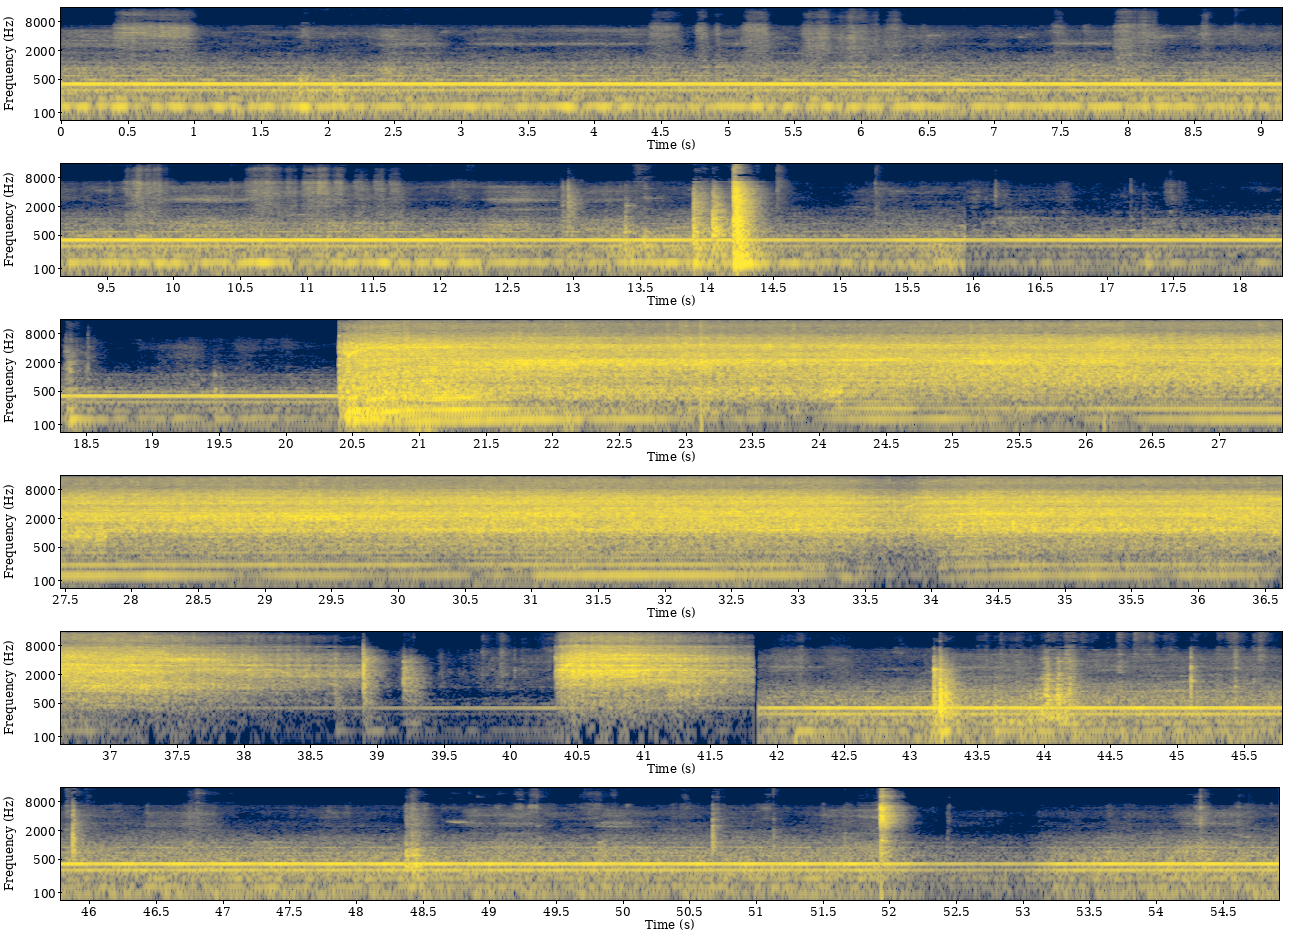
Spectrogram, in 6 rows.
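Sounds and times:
electric jigsaw cutting wood: 20.4 - 39.0, 40.3 - 41.9.

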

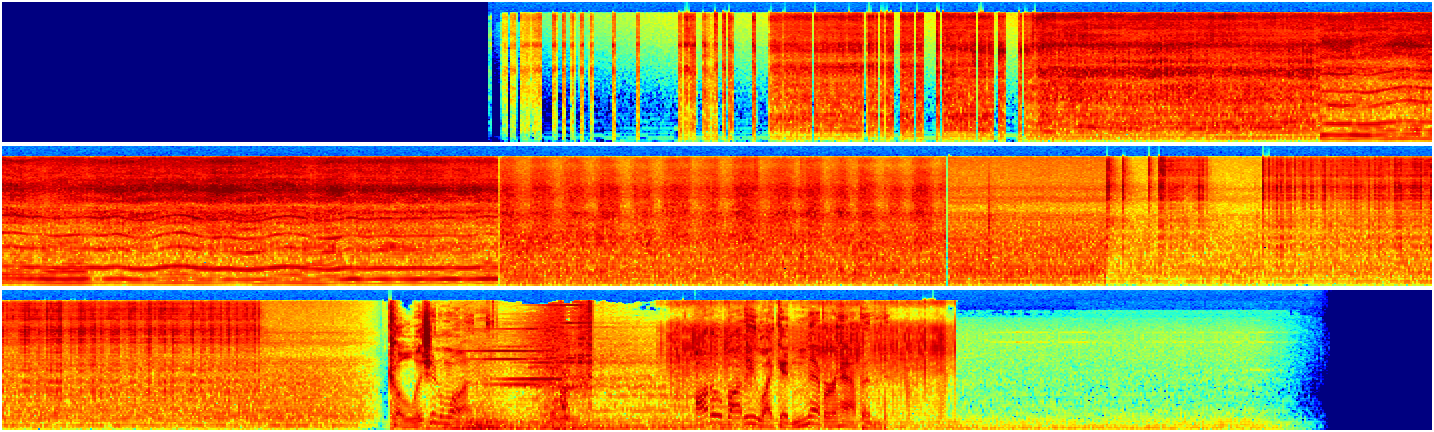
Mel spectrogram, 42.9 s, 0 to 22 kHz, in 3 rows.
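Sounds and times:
die grinder on sheet metal: 7.7 - 23.8, 25.8 - 31.2
scraping rubbing sound: 19.1 - 23.8
welder crackling sizzle: 25.3 - 31.3, 35.1 - 38.2
machine with wavering pitch: 32.5 - 35.8.

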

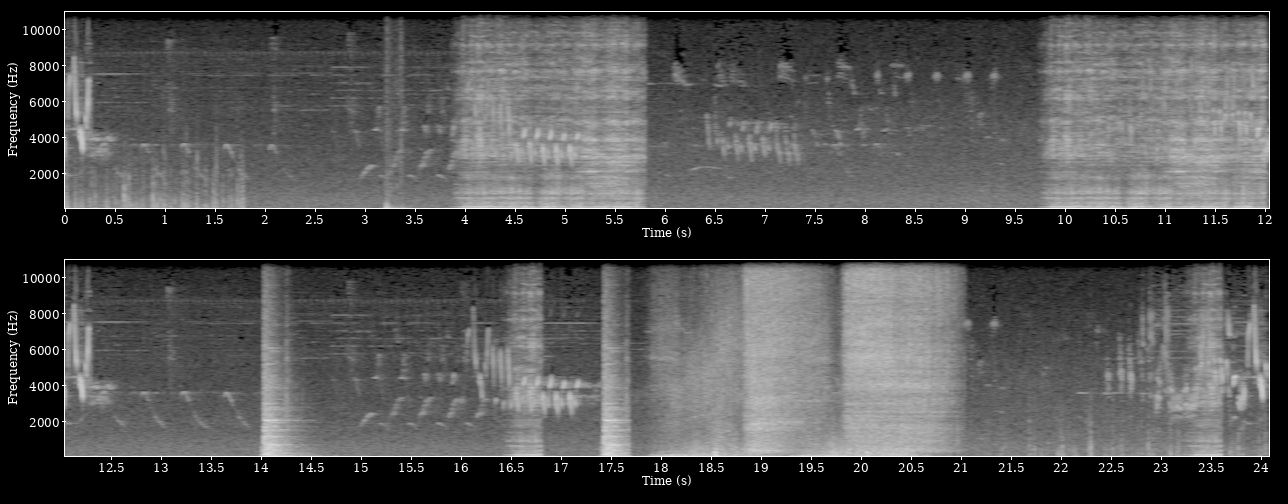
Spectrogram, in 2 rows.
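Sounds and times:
birds chirping: 0.0 - 24.0
sharp knocks: 3.2 - 3.6, 14.0 - 14.8, 17.4 - 17.8.

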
